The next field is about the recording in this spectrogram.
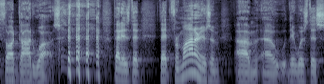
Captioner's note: laugh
